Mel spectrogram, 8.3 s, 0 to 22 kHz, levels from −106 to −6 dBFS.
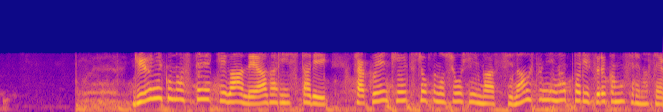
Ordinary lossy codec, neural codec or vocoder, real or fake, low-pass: none; codec, 16 kHz, 2 kbps, FreqCodec, larger model; fake; 3.6 kHz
